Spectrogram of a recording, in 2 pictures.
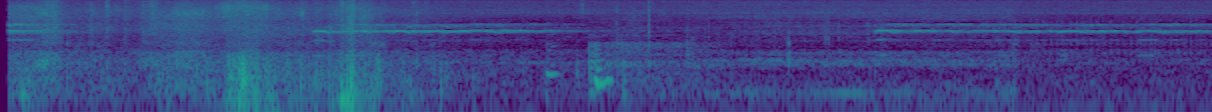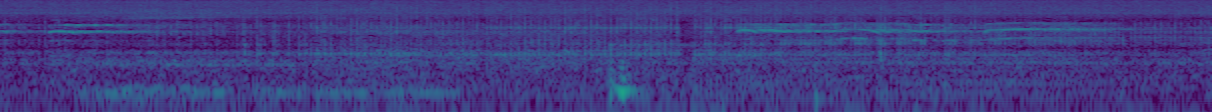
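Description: Handling noise from a handheld camera: a few sharp knocks and bumps as it is swung around, the loudest two close together about a second in, and another near the three-second mark. Between them a faint high steady whine starts and stops several times.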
